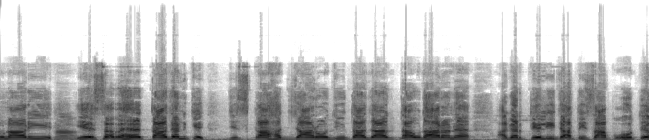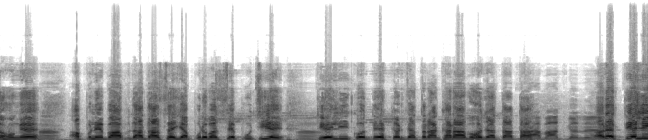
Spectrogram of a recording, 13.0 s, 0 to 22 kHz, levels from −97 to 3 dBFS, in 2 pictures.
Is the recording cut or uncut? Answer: uncut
